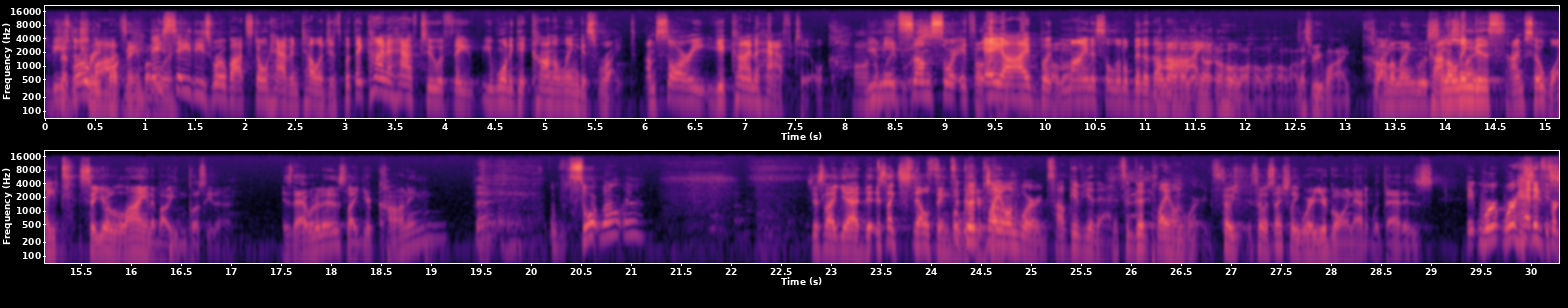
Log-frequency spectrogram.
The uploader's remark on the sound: Live At The Baltimore Podcast Festival. Record live at The Windup Space in Station North.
